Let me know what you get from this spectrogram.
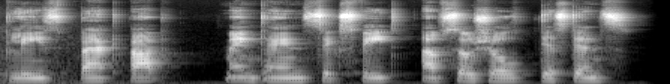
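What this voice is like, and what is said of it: Robotic synthetic voice. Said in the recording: “the little robot voice”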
